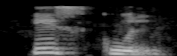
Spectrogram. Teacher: একটা স্বরধ্বনি যুক্ত করে স্কুল থেকে হয়ে গেল ইস্কুল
